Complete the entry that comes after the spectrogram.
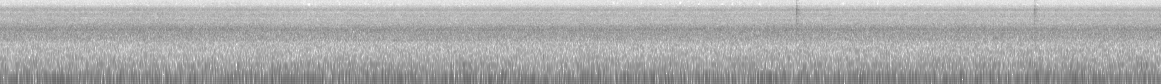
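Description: Coal train running by, a steady low rumble that holds unchanged throughout.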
